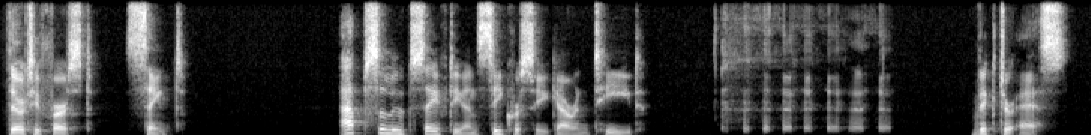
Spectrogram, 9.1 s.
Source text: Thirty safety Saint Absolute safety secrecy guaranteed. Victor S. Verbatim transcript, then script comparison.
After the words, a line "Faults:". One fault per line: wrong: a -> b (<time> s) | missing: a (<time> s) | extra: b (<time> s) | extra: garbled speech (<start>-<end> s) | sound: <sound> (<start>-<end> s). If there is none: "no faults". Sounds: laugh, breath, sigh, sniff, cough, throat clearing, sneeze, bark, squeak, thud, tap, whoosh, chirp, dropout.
Thirty first Saint Absolute safety and secrecy guaranteed. Victor S.
Faults:
wrong: safety -> first (0.4 s)
extra: and (3.8 s)
sound: laugh (5.9-7.5 s)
